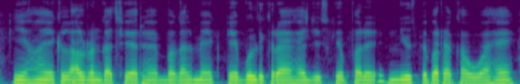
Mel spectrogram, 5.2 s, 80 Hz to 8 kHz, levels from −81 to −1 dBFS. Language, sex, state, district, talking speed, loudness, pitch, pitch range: Hindi, male, Jharkhand, Garhwa, 230 wpm, -17 LUFS, 120 Hz, 115-125 Hz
